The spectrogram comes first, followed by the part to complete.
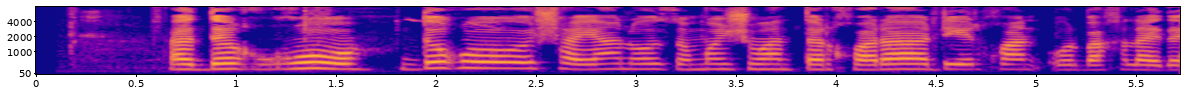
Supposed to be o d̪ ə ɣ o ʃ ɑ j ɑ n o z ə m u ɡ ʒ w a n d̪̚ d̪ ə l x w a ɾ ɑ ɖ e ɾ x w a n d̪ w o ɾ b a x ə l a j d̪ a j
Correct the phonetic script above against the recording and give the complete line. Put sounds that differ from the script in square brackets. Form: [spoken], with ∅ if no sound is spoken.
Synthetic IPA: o d̪ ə ɣ o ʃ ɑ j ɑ n o z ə m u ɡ ʒ w a n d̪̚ [t̪] ə [ɾ] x w a ɾ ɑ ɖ e ɾ x w a n d̪ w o ɾ b a x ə l a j d̪ a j

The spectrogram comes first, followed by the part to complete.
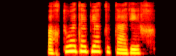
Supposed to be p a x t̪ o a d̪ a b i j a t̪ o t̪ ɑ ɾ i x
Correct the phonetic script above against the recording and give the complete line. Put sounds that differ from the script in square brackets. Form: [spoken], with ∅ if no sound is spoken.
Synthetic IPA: p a x t̪ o a d̪ a b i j [ɑ] t̪ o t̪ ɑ ɾ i x

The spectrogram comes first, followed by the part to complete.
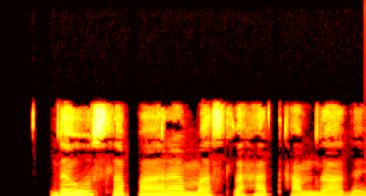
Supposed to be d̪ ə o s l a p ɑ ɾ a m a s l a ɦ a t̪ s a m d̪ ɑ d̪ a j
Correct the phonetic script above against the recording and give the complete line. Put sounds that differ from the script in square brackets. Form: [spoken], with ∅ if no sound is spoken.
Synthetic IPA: d̪ ə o s l a p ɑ ɾ a m a s l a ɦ a t̪ [h] a m d̪ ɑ d̪ a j

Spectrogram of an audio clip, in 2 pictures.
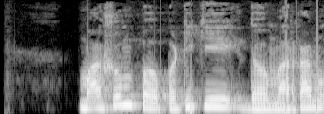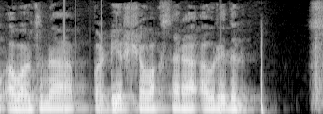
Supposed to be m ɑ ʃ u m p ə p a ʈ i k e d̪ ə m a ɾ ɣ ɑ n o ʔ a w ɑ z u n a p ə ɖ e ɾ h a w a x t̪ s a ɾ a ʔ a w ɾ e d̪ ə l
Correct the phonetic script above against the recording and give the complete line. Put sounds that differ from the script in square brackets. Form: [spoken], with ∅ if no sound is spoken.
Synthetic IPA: m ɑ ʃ u m p ə p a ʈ i k e d̪ ə m a ɾ ɣ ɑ n o ʔ a w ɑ z u n a p ə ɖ e ɾ [ʃ] a w a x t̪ s a ɾ a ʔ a w ɾ e d̪ ə l

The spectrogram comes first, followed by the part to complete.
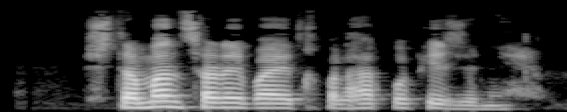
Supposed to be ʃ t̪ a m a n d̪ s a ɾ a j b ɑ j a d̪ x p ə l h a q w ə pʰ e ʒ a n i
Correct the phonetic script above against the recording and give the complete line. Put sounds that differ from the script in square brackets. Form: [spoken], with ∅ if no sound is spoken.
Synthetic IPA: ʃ t̪ a m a n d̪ s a [ɽ] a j b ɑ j a d̪ x p ə l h a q w ə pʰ e ʒ a n i

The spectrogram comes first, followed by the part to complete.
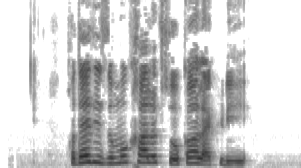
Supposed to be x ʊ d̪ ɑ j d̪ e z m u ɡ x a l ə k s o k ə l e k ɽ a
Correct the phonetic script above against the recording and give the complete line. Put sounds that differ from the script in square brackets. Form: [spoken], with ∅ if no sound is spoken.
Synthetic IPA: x ʊ d̪ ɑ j d̪ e z m u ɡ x a l ə k s o k [ɑ] l [a] k ɽ [i]

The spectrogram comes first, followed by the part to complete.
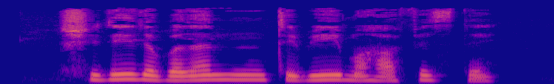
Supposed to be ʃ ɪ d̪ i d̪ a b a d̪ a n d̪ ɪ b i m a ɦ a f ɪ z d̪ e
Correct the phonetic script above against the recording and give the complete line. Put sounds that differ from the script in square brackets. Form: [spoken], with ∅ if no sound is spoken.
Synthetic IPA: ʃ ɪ d̪ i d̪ [ə] b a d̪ a n [t̪] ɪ b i m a ɦ [ɑ] f ɪ z d̪ e

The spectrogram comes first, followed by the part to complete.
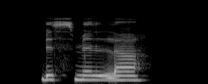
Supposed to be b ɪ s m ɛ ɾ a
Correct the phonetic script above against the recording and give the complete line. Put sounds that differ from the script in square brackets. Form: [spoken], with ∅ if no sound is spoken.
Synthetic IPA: b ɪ s m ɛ [l] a

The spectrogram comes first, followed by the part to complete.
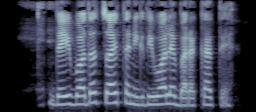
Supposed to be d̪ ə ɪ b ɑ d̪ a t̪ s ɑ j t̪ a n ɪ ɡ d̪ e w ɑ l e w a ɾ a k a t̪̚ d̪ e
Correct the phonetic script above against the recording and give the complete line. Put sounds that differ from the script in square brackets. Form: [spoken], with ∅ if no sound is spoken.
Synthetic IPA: d̪ ə ɪ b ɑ d̪ a t̪ [z] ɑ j t̪ a n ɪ ɡ d̪ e w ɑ l e [b] a ɾ a k a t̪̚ d̪ e

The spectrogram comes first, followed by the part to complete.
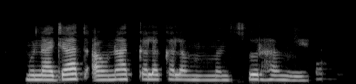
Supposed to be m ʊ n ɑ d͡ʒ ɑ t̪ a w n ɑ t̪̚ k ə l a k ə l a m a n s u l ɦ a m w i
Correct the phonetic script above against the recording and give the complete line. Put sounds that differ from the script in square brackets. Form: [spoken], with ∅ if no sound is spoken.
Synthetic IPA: m ʊ n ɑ d͡ʒ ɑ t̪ a w n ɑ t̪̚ k ə l a k ə l a m a n s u [ɾ] ɦ a m w i

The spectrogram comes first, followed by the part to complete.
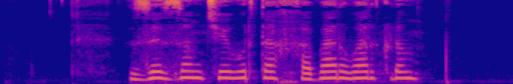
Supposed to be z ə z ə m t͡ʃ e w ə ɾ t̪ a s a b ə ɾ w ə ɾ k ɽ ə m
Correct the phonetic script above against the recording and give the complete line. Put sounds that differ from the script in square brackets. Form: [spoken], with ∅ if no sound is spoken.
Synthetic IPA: z ə z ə m t͡ʃ e w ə ɾ t̪ a [x] a b [a] ɾ w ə ɾ k ɽ ə m

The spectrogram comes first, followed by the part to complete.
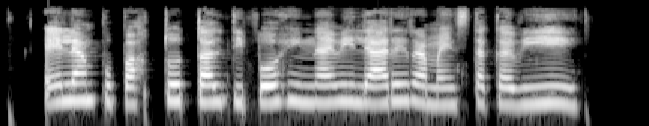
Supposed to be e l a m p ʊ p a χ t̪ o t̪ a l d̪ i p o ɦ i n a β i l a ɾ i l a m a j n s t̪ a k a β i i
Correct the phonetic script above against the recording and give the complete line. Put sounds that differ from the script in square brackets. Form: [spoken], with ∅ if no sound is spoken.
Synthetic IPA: e l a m p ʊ p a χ t̪ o t̪ a l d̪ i p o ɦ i n a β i l a ɾ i [ɾ] a m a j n s t̪ a k a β i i

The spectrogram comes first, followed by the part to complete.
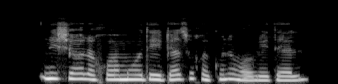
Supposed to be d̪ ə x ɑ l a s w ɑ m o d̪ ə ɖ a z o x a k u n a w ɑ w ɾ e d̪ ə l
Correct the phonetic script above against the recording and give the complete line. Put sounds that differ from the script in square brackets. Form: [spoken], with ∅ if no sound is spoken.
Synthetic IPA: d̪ ə [ʃ] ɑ l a [x] w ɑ m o d̪ ə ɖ a z o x a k u n a w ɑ w ɾ e d̪ ə l

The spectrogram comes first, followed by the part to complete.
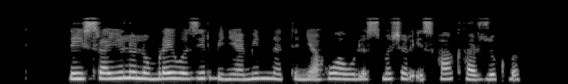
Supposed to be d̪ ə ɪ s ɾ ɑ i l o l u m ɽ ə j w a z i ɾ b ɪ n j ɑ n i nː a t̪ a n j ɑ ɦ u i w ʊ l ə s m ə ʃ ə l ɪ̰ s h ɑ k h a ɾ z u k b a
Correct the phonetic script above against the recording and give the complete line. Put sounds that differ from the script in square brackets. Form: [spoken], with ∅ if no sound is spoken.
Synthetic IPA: d̪ ə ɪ s ɾ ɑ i l o l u m ɽ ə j w a z i ɾ b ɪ n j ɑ [m] i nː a t̪ a n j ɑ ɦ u [a] w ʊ l ə s m ə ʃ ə [ɾ] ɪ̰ s h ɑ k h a ɾ z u k b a

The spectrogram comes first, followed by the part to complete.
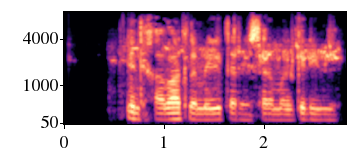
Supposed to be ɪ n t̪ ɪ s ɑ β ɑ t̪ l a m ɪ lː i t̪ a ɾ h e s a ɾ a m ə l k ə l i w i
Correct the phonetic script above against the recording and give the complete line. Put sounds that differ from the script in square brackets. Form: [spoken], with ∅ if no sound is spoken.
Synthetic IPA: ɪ n t̪ ɪ [x] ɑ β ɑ t̪ l a m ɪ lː i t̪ a ɾ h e s a ɾ a m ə l k ə l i w i

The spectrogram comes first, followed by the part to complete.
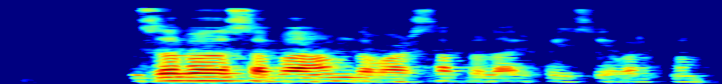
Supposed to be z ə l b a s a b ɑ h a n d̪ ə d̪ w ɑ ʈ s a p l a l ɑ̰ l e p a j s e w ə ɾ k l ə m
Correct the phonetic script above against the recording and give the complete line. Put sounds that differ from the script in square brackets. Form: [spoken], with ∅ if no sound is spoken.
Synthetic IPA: z ə [∅] b a s a b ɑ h a [m] d̪ ə [∅] w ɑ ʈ s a p l a l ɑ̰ [ɾ] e p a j s e w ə ɾ k [ɽ] ə m

